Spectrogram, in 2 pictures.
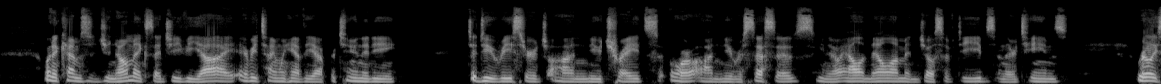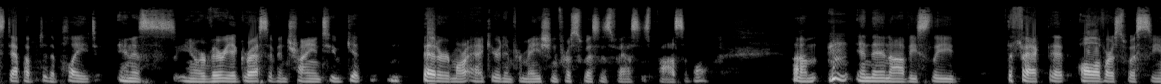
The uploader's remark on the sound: STgenetics ® sits down at the World Brown Swiss Conference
